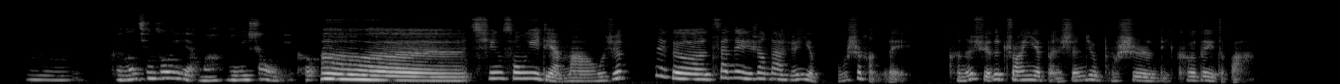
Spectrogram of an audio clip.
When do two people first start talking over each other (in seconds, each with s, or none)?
none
